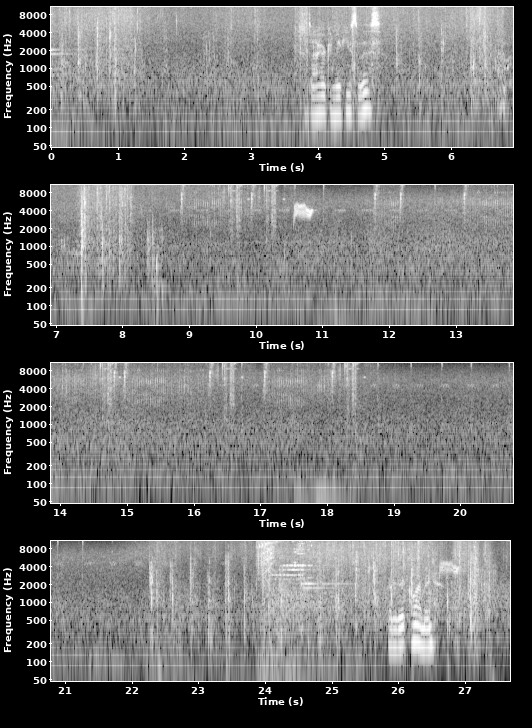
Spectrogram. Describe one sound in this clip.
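Footsteps crunch on gravel and rocky ground.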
